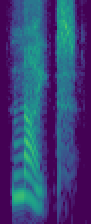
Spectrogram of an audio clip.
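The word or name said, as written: knight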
